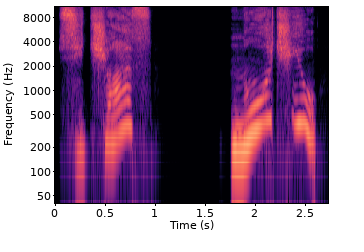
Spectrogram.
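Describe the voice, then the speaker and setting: A woman voicing a sleepy, whiny young schoolboy who pleads and stammers in a high voice. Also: lively intonation, slow pace, no echo, clean studio sound, exaggerated voice. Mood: pleading.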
